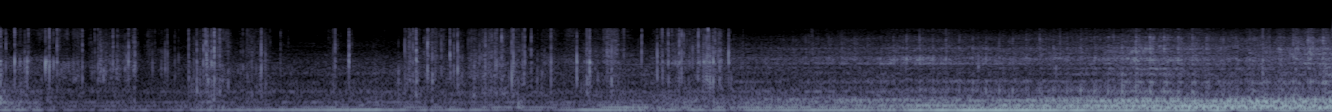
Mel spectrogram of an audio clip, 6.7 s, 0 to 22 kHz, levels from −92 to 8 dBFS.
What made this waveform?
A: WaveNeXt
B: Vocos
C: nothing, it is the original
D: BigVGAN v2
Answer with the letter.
C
